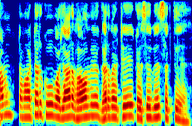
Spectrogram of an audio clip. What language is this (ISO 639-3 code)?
hin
